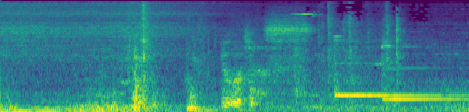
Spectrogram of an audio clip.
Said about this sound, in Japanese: ドアが閉まります。ご注意ください。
